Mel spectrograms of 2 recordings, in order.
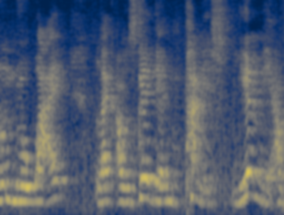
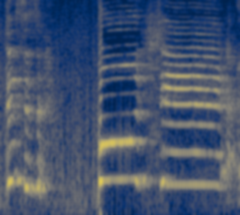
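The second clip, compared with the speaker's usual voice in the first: mock tearful wail, high and drawn out; retold crying protest; 12 semitones higher, 3 dB louder, much slower than usual. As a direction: wail it like a hammed-up crybaby. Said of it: "I start crying".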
